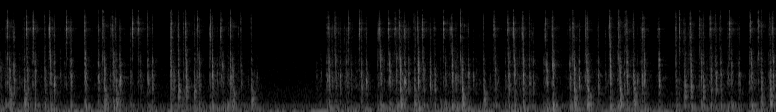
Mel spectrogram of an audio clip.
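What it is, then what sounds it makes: Plastic mechanical keyboard being typed on. Fingertips type fast on a backlit black plastic mechanical keyboard with RGB lighting and hollow key switches. The rapid, bright, clacky key taps come with a low hollow thock beneath them. The typing stops briefly in the middle of the clip, then resumes at the same quick pace.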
